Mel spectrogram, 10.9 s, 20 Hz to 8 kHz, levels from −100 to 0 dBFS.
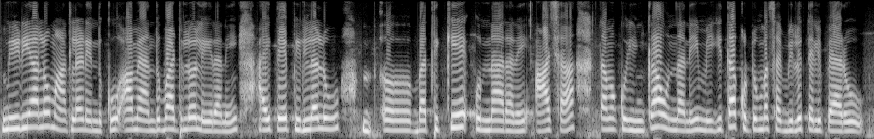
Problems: background conversations at intervals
